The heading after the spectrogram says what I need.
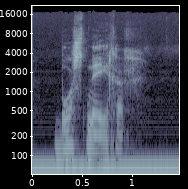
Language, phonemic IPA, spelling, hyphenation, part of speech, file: Dutch, /ˈbɔsˌneː.ɣər/, bosneger, bos‧ne‧ger, noun, Nl-bosneger.ogg
- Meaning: Maroon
